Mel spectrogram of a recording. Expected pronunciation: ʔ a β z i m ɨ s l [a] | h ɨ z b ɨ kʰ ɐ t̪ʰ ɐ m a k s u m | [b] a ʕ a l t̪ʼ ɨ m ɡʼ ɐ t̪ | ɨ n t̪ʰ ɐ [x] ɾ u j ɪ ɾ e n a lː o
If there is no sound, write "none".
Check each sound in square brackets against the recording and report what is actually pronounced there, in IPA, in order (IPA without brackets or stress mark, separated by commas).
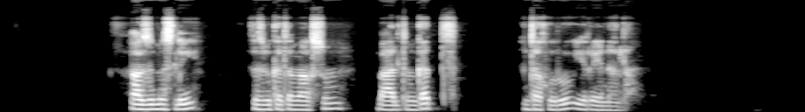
i, b, x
